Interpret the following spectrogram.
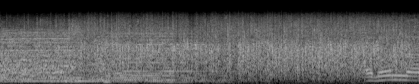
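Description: Studio audience applauding, with the tail of the sketch's theme music underneath; a man's voice begins near the end.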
